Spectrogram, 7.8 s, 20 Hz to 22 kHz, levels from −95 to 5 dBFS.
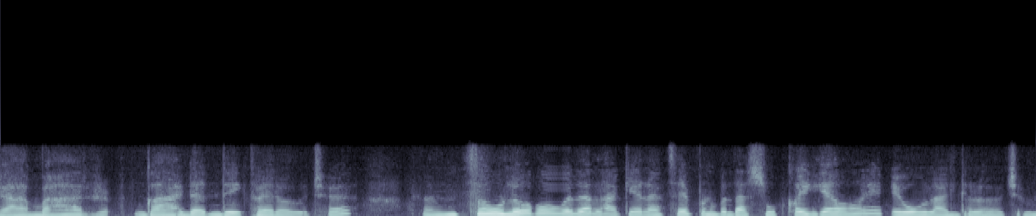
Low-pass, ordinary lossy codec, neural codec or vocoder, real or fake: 7.2 kHz; Opus, 64 kbps; codec, 16 kHz in and 24 kHz out, 0.6 kbps, FocalCodec, streaming, 4096 codes; fake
